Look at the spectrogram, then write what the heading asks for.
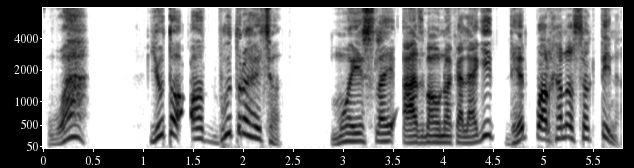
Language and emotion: Nepali, surprised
